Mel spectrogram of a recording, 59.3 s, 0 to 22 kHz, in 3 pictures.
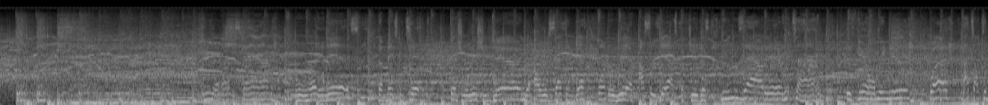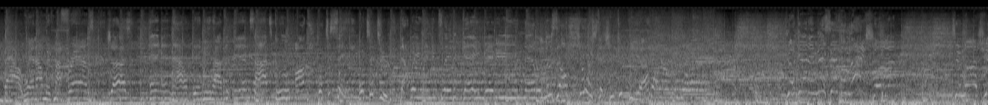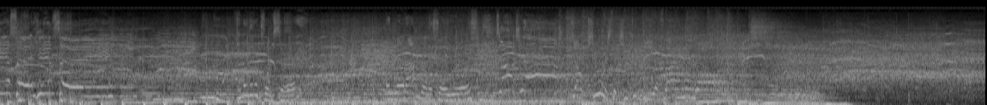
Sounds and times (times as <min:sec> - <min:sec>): Music: 0:00.0 - 0:59.2
Female singing: 0:04.0 - 0:34.1, 0:35.4 - 0:37.8, 0:38.8 - 0:42.2, 0:47.2 - 0:54.2.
